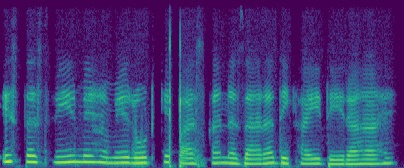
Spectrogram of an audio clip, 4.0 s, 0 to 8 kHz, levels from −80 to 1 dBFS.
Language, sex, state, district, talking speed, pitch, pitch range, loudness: Hindi, female, Uttar Pradesh, Lalitpur, 190 wpm, 250 Hz, 225-280 Hz, -15 LUFS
